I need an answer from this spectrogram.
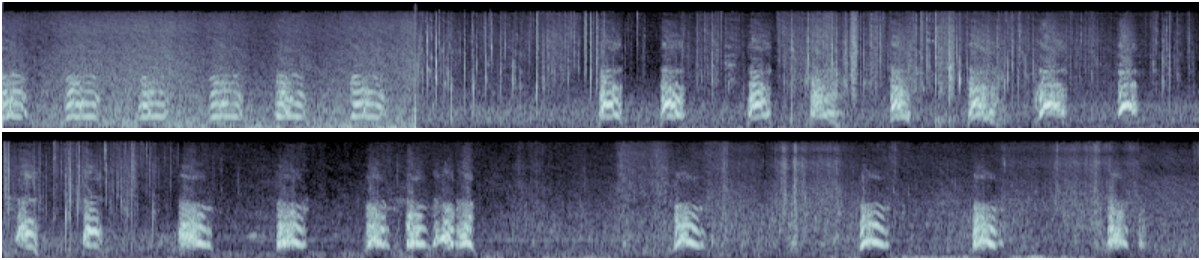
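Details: Puppies playing with baby rabbits outdoors on green grass give high, clear yipping barks in quick bursts, roughly two per second. After a short pause the barks resume steadily and then come more sparsely toward the end.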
